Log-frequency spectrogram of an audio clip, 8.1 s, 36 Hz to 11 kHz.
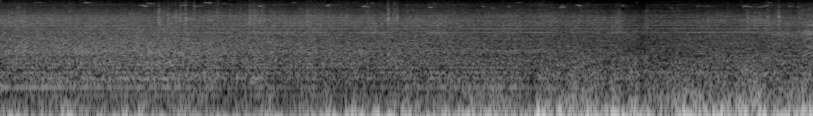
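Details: Cub Cadet 2072 garden tractor, revived with a charged battery: steady, even engine drone with a low constant beat and no misses or knocks; starts and runs smoothly.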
